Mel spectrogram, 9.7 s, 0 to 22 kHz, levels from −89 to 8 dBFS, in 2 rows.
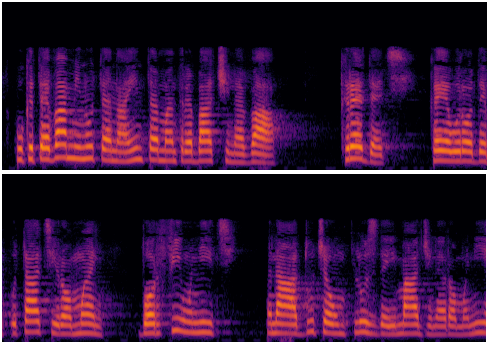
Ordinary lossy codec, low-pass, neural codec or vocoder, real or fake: none; 7.2 kHz; none; real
